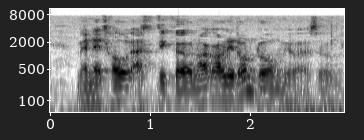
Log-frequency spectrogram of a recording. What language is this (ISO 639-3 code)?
dan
